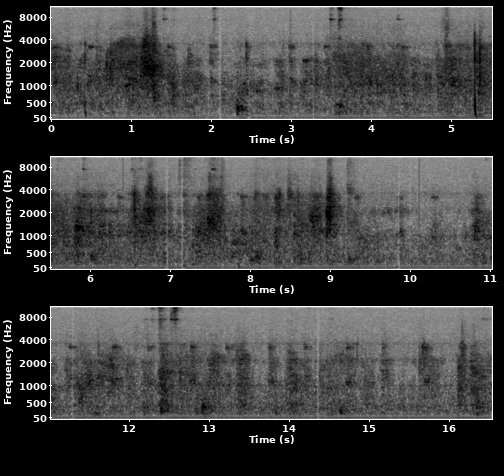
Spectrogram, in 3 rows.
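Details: Indoor wrestling session of Alaskan Malamutes at home on a chilly evening near 40°: continuous panting and rustling bodies, broken by a few short whines and snorts, with a low household hum underneath.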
